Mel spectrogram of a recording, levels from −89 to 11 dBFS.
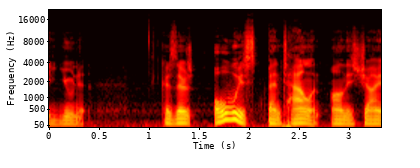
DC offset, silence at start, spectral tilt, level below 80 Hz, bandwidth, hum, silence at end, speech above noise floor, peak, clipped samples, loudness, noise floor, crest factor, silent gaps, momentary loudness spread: under 0.1%; 0 s; -6.5 dB/octave; -46 dBFS; 13.5 kHz; none; 0 s; 38 dB; -8 dBFS; under 0.1%; -26 LUFS; -63 dBFS; 18 dB; none; 14 LU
